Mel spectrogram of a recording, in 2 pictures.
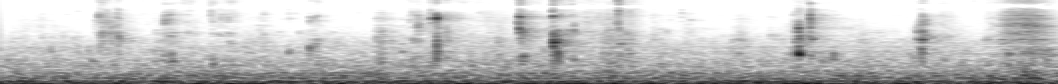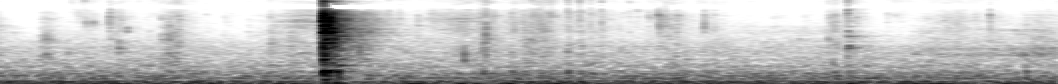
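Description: People chewing a rice meal eaten by hand, with small wet mouth clicks and smacks throughout. One sharp, louder click comes about five seconds in.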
